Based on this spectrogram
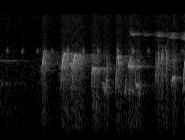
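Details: Cream-vented bulbul giving a brief burst of bright, rich chirps and slurred warbling notes in quick succession after a short quiet start.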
